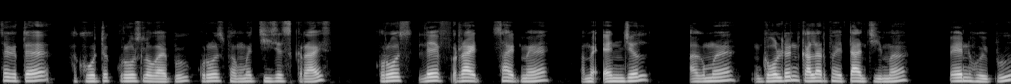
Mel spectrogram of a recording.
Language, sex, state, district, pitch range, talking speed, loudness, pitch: Wancho, male, Arunachal Pradesh, Longding, 140-165 Hz, 165 wpm, -19 LUFS, 150 Hz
